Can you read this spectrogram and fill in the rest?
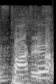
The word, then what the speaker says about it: Facu: Would you like Facu?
